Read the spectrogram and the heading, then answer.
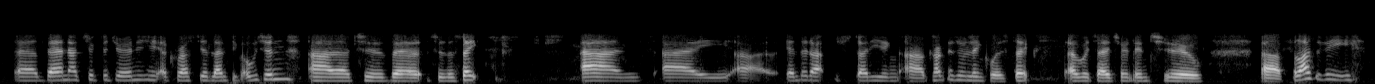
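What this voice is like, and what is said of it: Scandinavian-accented English. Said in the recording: “I was born in Copenhagen, as you might have guessed, if you can hear my accent, in Scandinavia.”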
